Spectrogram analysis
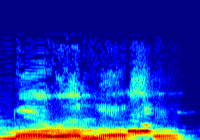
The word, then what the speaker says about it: Maranatha: you choose this word Maranatha say it is four syllables mark rah rah rah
